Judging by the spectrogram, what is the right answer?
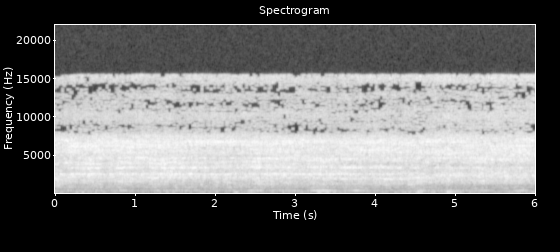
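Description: Electric gear-reduction drive motor of a sawmill carriage whirring steadily as its sprocket drives the carriage along a number 40 roller chain.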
